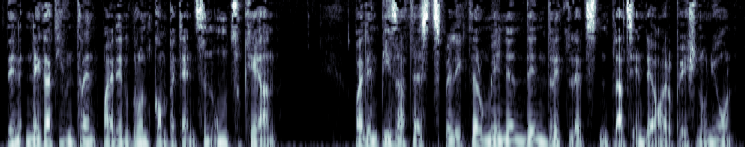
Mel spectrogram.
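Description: A man's voice: deep voice, a little mellow, husky. A man reading a scripted radio news bulletin in a formal, factual manner. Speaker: newsreader.

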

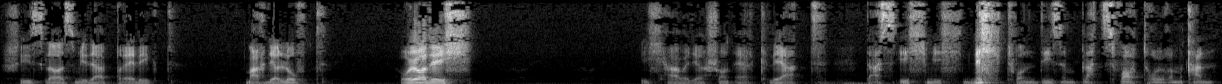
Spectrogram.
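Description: A man plays a stubborn, sarcastic fellow in a radio play. His voice is husky and he talks slowly, his pitch swinging widely as he mocks. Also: lively intonation, a bit bright, full character voice. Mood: mocking. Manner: mocking, drawn-out delivery. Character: stubborn sardonic man, rooted to one spot.

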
